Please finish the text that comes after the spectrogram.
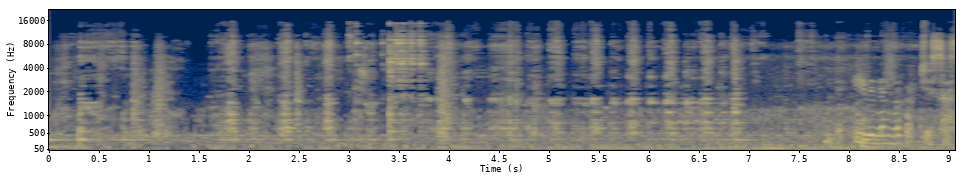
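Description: Scissors cut through blouse fabric in quick, repeated snips and scraping rasps, with a voice talking over the cutting throughout.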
